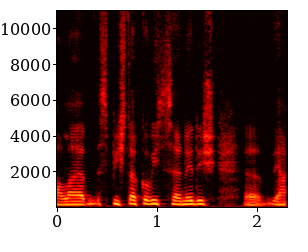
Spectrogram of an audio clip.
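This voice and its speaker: With a dark, mellow tone and fairly even intonation, the voice comes through as a dry, close sound with no echo against a quiet background. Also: woman. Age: 50s. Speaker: stuntwoman. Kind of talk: radio interview. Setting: radio studio.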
